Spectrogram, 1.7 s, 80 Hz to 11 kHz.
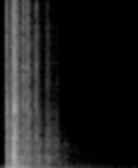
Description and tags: door slam
The sound of a slammed door. Recorded with the Sony PCM D100.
